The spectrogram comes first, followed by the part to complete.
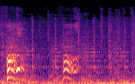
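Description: Background music with a steady low beat, over which a dog barks twice, about a second apart.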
